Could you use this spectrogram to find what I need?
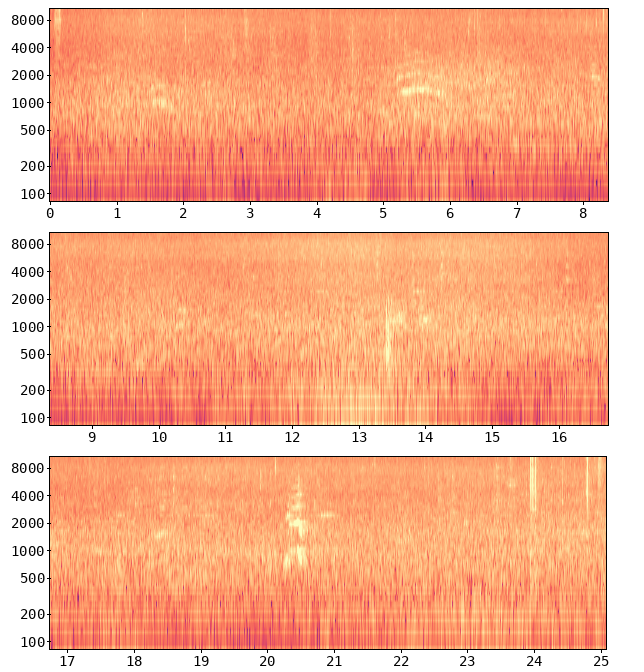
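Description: Wind blows outdoors, rumbling against the microphone.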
